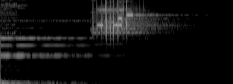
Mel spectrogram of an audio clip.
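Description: Logo sound sting: ringing tones from a hit just before fade out, then about a second in a bright high chime rings and dies away.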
